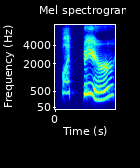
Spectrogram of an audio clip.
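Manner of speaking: high, loud protest; innocent hare. Acted. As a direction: whine innocently.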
